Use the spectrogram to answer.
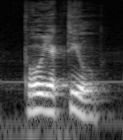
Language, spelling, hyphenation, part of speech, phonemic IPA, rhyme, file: Dutch, projectiel, pro‧jec‧tiel, noun, /ˌproː.jɛkˈtil/, -il, Nl-projectiel.ogg
- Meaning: projectile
